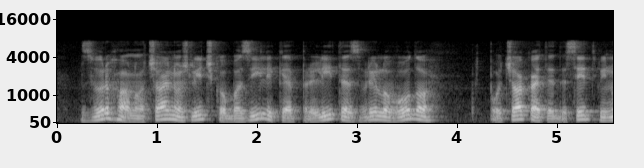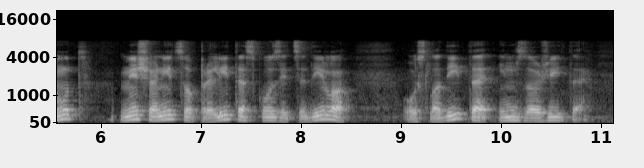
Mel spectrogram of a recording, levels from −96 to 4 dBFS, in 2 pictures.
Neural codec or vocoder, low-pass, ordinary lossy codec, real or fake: none; 7.2 kHz; none; real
